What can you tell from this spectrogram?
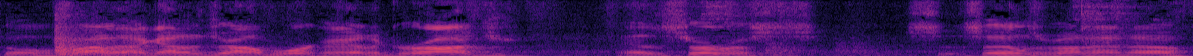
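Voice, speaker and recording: A man speaks fairly slowly in a fairly high pitch with monotone, flat intonation. Noticeable background noise sits behind him. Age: 80s+. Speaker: Navy veteran, retired government mapmaker. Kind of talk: casual reminiscing with family. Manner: slow, hesitant.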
